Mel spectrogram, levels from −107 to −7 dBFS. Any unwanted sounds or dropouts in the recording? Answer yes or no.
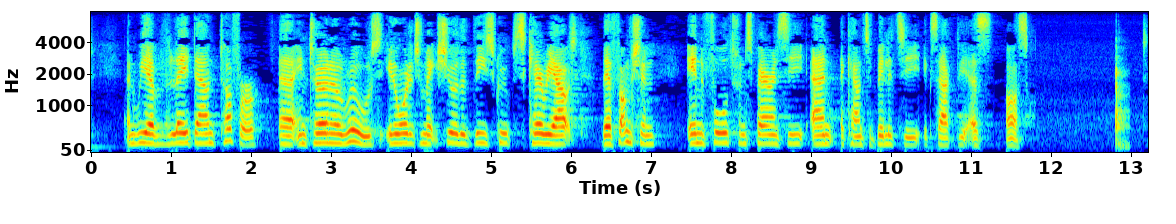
yes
